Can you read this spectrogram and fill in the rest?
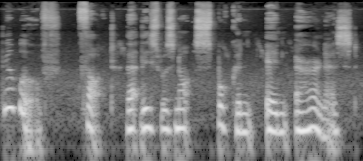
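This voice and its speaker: A woman's voice: fairly low pitch, sing-song, slow pace, dark tone, husky. A woman narrating a scripted children's fairytale expressively, as the host of a storytelling podcast. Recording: music under the voice.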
